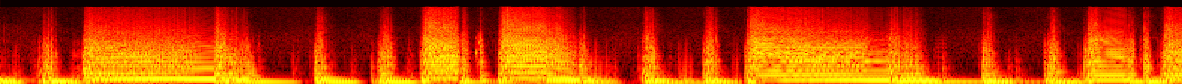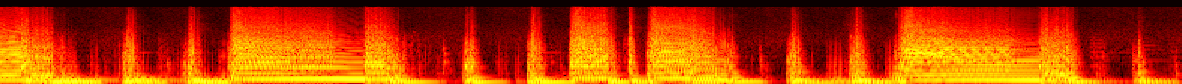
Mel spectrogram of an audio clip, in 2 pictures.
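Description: Distorted electric guitar plays the main riff of a song through an Orange amplifier: many loud, punchy notes in a repeating rhythmic pattern, with sustained chords between short choppy stabs and no talk.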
